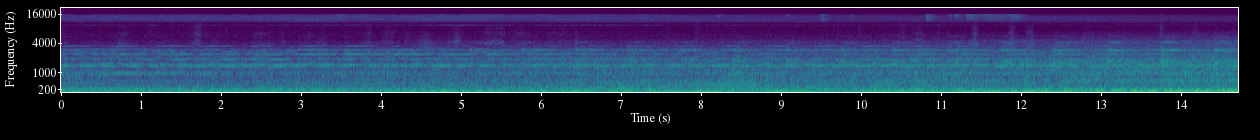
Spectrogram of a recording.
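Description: A Metrolink commuter train, eastbound train 352 to San Bernardino, rumbles steadily with a deep low drone and metallic rail noise, building slightly louder toward the end as it pulls into Claremont station.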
